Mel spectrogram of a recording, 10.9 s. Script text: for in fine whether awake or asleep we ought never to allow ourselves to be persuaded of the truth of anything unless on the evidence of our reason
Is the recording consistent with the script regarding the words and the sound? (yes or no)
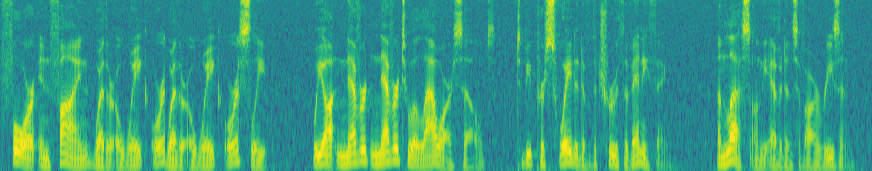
no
